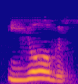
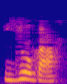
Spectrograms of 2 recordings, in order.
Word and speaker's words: योग: में स्पेलिंग लिखी है, वापस अगर इसको पढ़ते हैं तो हम क्या बोलने लग जाते हैं, योगा। अब ये योगा कहाँ से होगा भैया, जब हिंदी का ये मूल शब्द है और इंग्लिश में इसकी स्पेलिंग लिखी है, तो जो लास्ट में जो ए है वह ए साउंड को रिप्रेजेंट करता है, यानी योग।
